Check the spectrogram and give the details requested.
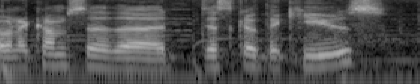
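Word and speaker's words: Discotheque: But when it comes to the Disco the Q's, everyone calls them discotechs. It's actually pronounced Disco the Q, if you didn't know.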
